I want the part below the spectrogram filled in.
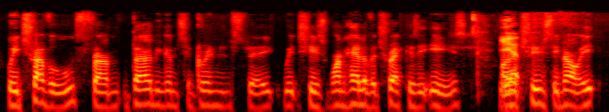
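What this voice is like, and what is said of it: Birmingham (Brummie) English accent. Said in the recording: “as you can tell, I've got a Brummie accent”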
